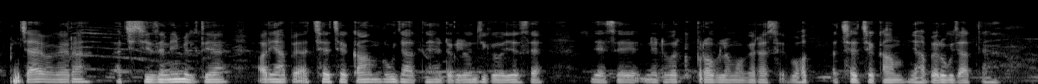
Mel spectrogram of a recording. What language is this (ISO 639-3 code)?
urd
